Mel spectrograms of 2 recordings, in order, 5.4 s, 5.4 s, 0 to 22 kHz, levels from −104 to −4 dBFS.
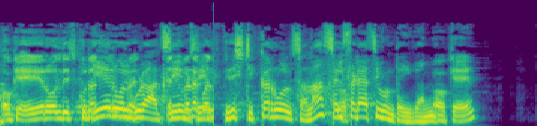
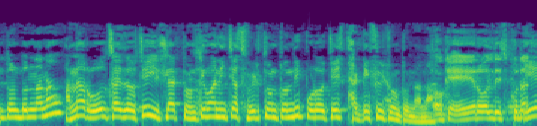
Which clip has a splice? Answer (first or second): first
